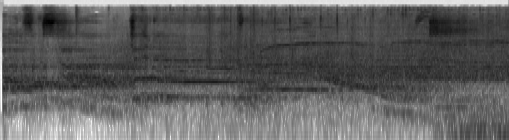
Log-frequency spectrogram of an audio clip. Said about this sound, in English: That was the crowd cheering Caden Primo's first star for the Laval Rockets shutout of the Belleville Senators.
